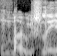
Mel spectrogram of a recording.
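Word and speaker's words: Mousley: best of my knowledge it's still mosle as in the district of Birmingham round the week comes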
